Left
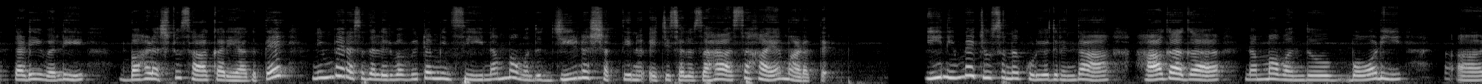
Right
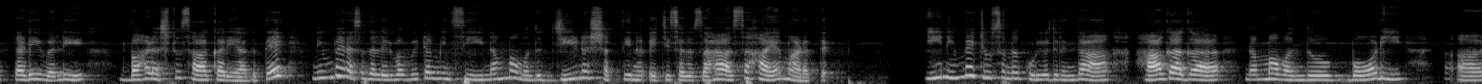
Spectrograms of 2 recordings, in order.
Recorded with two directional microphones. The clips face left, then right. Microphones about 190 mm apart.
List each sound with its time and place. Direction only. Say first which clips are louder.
0.1 s a woman's voice: left 4 dB; 40° left (ahead or behind)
